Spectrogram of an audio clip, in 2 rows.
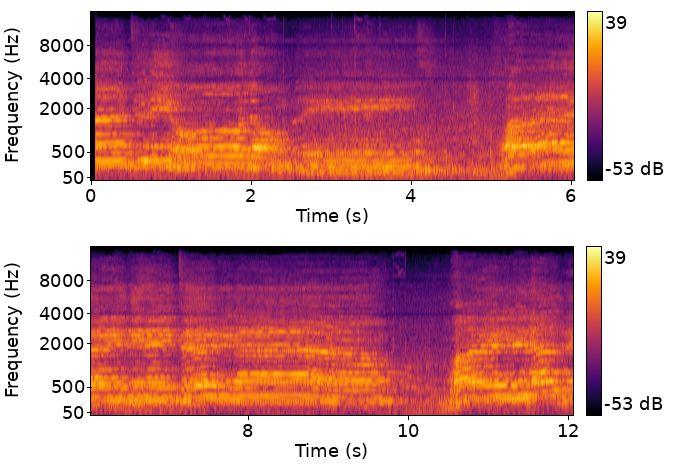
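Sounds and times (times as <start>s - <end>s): voices singing in harmony: 0.1s - 12.0s.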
